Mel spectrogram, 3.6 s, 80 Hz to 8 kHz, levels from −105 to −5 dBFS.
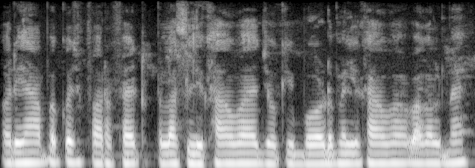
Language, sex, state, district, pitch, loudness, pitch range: Hindi, male, Uttar Pradesh, Lalitpur, 135 Hz, -15 LUFS, 135-140 Hz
